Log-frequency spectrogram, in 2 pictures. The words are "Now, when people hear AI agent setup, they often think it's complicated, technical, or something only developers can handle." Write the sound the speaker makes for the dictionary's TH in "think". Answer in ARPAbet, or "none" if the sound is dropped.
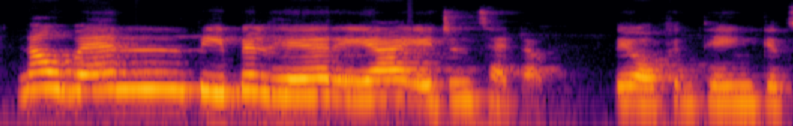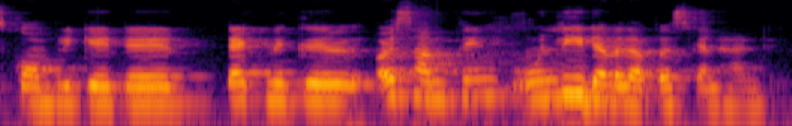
T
